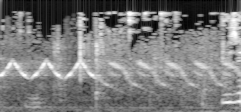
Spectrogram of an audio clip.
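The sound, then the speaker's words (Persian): A car alarm wails in a steady up-and-down siren pattern, its tone sweeping repeatedly between higher and lower pitches, with a low background hum beneath it. “اینجا برو ببین کی داره به ماشین”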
